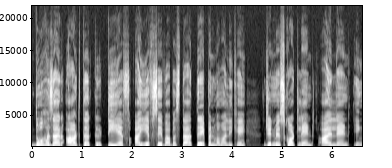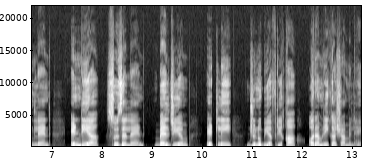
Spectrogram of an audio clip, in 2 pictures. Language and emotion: Urdu, neutral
